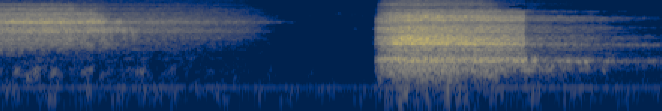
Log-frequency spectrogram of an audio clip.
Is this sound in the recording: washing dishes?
no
